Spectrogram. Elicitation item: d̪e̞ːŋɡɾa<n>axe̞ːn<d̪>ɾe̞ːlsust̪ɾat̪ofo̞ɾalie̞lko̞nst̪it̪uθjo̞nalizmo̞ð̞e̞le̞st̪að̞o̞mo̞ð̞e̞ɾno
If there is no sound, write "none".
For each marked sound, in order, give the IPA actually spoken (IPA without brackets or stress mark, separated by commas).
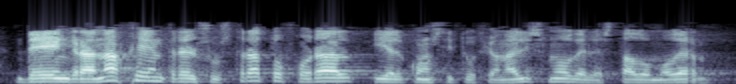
n, t̪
